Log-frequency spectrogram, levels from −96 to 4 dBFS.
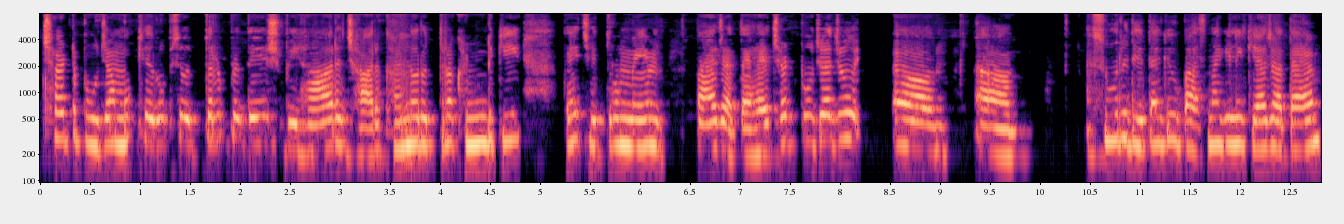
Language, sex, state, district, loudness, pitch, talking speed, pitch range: Hindi, female, Uttar Pradesh, Varanasi, -14 LUFS, 255 Hz, 150 wpm, 235-275 Hz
